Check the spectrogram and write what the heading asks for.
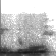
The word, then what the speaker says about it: Knoop: तो इस चीज को ध्यान रखिएगा कि माइक्रो हार्डनेस टेस्ट लगाना हो तो आप किसका यूज करेंगे, नूप माइक्रो हार्डनेस टेस्टिंग, KNOOP, ठीक है, के साइलेंट है।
